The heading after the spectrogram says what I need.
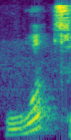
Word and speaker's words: what: شوفوا هنايا كاينة اش ولكن ما كتنطقش what.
